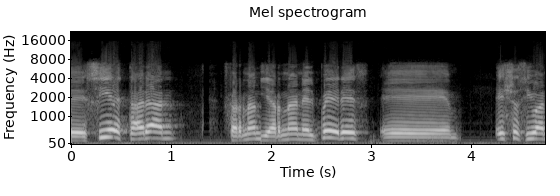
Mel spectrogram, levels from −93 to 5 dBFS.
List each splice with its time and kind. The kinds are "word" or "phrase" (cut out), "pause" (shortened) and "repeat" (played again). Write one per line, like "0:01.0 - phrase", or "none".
0:01.9 - phrase
0:02.5 - word
0:03.0 - pause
